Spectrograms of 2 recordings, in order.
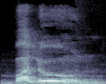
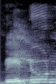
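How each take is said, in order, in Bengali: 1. প্রথম সিলেবলটা 'ba' এর মতো শোনাচ্ছে। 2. প্রথম সিলেবলটা 'be' এর মতো শোনাচ্ছে। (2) "বেলুন নয়"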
